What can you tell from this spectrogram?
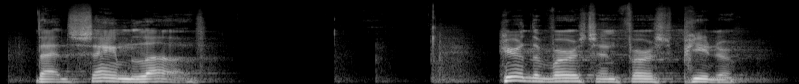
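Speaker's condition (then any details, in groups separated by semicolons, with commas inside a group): ALS; struggles with swallowing, choked seriously on saliva, windpipe tightened, couldn't breathe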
